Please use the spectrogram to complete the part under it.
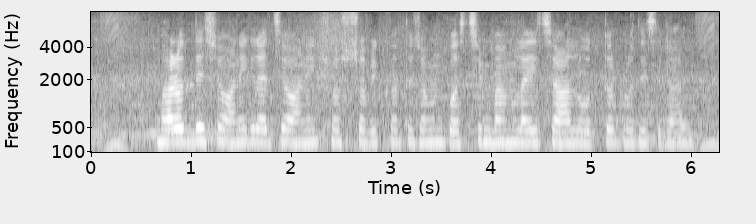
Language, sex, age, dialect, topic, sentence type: Bengali, female, 18-24, Western, agriculture, statement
